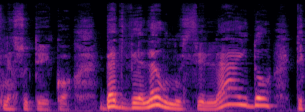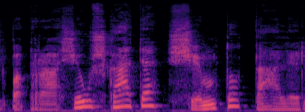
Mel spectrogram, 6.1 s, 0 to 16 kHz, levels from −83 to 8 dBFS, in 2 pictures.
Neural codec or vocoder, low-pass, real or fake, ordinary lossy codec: none; 14.4 kHz; real; AAC, 48 kbps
